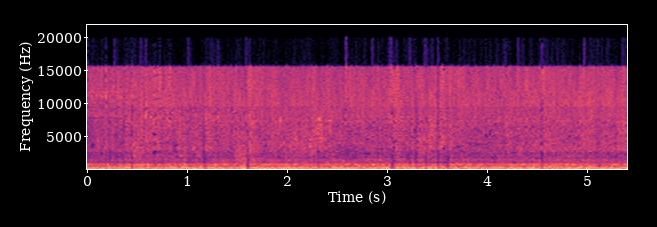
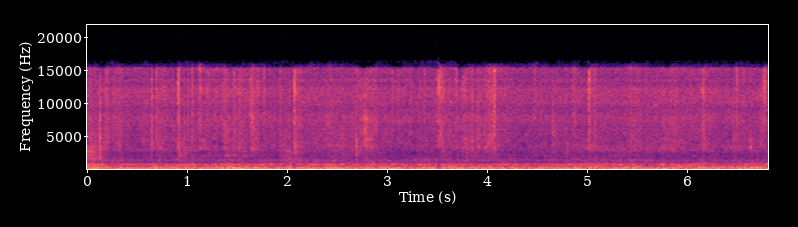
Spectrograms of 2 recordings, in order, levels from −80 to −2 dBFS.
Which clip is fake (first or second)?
second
